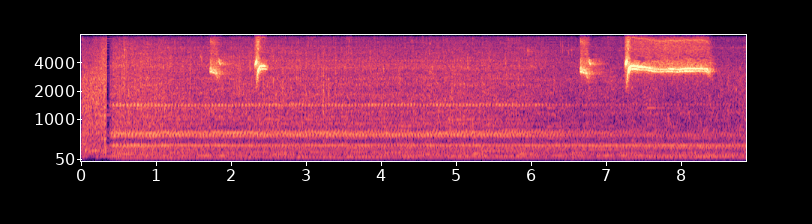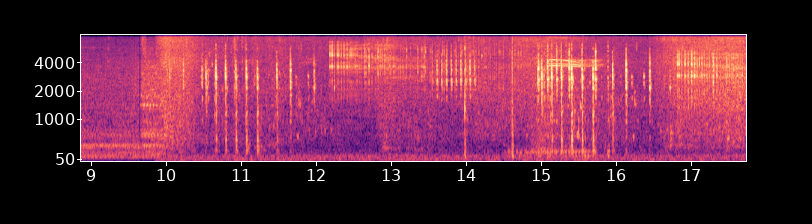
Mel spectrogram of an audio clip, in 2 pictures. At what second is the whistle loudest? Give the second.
7 s.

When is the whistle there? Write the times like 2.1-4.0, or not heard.
1.7-2.5, 6.7-8.4, 13.9-15.6.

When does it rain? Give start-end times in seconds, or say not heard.
not heard.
